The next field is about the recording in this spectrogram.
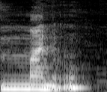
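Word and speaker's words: menú: I have to pronounce it's not menu it's Manu it's plow um the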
